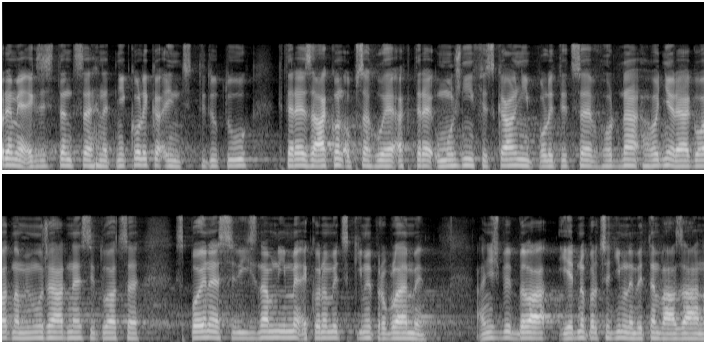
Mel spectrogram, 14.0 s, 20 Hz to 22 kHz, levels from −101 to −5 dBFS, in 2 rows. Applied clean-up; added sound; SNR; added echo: none; none; none; none.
